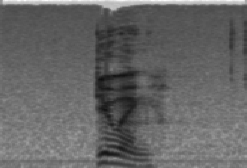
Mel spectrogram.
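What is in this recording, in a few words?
"doing", Canadian English; pronunciations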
